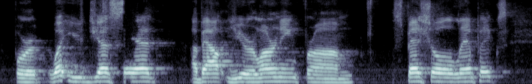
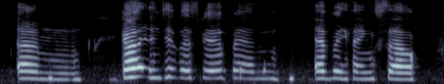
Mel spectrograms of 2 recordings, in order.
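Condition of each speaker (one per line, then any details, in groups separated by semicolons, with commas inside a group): No condition
Cerebral palsy; since birth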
